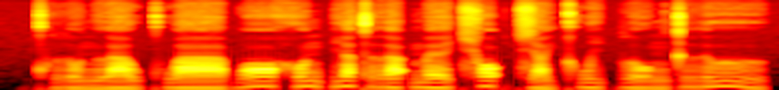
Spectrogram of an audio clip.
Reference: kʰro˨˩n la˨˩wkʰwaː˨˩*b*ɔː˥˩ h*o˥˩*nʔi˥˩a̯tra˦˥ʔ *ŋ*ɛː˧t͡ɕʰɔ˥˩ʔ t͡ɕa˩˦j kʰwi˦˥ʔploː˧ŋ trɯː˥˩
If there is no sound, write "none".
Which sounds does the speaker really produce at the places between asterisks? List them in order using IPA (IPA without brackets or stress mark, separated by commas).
b, o˥˩, m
